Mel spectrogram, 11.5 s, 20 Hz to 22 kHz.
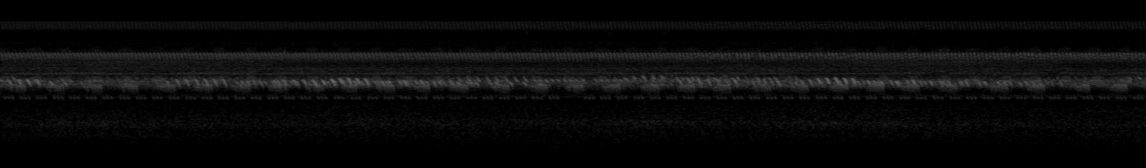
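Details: Japanese bell crickets and crickets chirping in Narita, Chiba, Japan; a sustained, bright, multi-layered insect chorus of thin whining tones and repeated fast trills, steady throughout, recorded on a TASCAM Portacapture X8.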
